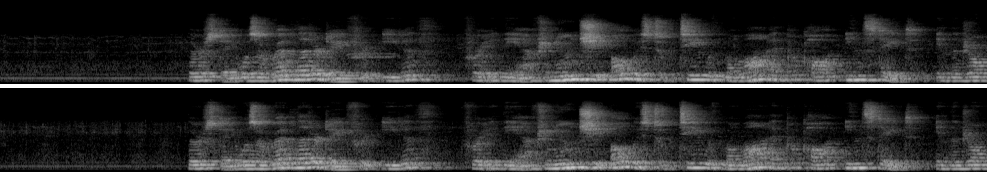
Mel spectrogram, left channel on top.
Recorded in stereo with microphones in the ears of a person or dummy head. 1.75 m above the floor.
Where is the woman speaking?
75° right (ahead or behind), 0.7 m.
